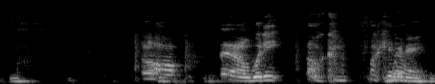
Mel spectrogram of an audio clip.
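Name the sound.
dog whimpering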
